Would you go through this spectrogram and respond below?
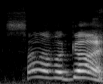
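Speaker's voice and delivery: high, loud, drawn-out cry of frustration; mock outrage. Player who hit an illusion, loud mock outrage. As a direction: imitate a tricked player exploding in dismay. Retold outburst at being tricked.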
